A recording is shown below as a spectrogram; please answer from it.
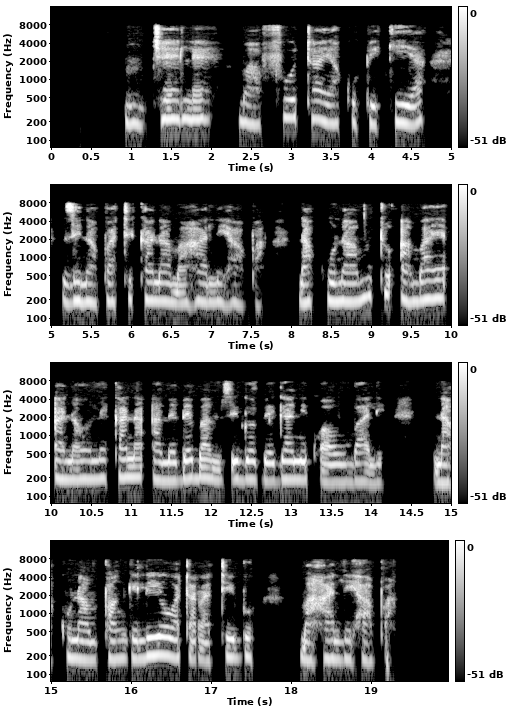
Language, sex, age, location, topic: Swahili, female, 36-49, Nairobi, finance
